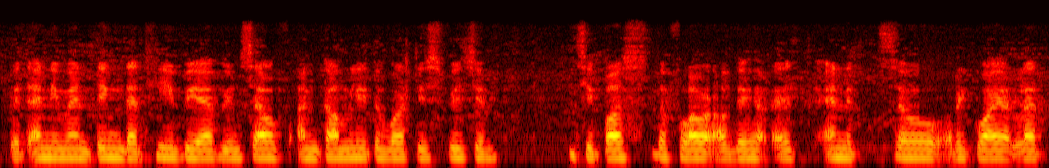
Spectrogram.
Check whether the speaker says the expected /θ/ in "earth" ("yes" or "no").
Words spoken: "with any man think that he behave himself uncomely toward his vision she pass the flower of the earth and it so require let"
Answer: no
